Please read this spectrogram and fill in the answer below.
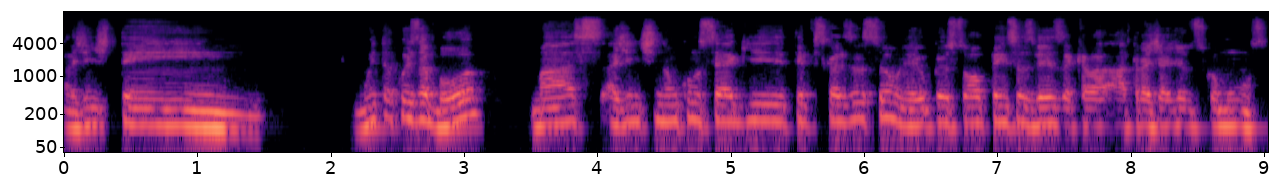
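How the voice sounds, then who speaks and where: Pitch moves in an ordinary way here. The tone is dark and mellow, with some breathiness. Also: man. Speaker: biology lecturer. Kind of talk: lecture.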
